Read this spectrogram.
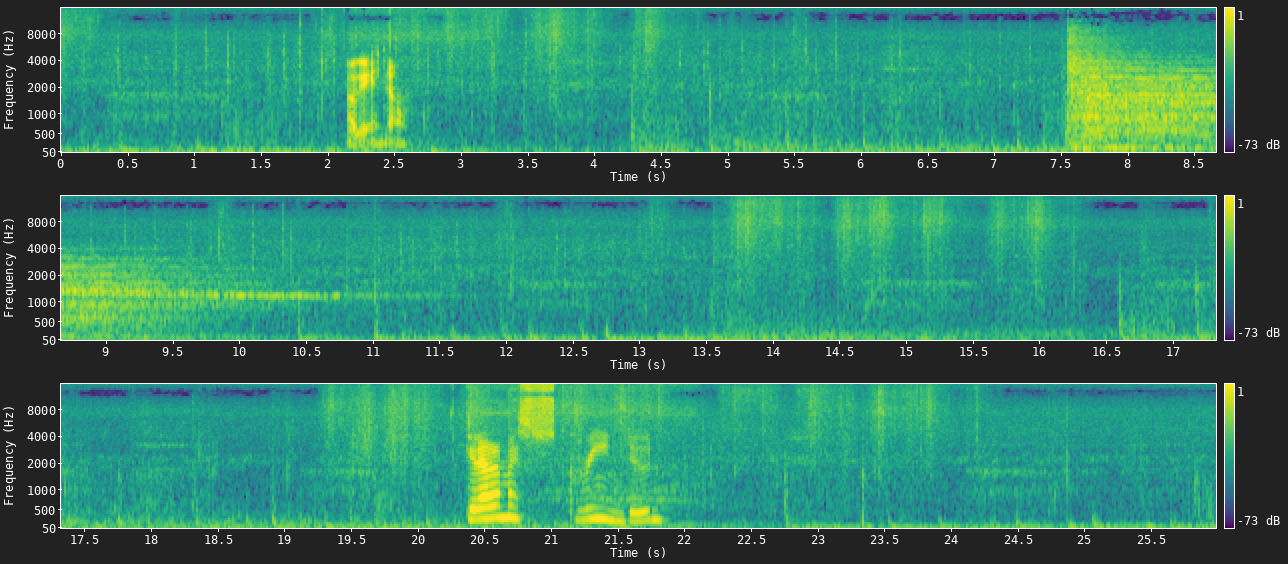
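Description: Footsteps rustle quickly through grass and dry leaves.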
